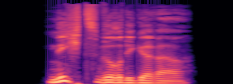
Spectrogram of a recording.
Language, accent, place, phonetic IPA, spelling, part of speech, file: German, Germany, Berlin, [ˈnɪçt͡sˌvʏʁdɪɡəʁɐ], nichtswürdigerer, adjective, De-nichtswürdigerer.ogg
- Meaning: inflection of nichtswürdig: 1. strong/mixed nominative masculine singular comparative degree 2. strong genitive/dative feminine singular comparative degree 3. strong genitive plural comparative degree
